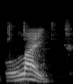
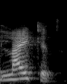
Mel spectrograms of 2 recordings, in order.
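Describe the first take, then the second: First: The ending is a single T sound. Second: The ending is said as an extra syllable. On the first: The speaker calls it right. "We say liked with the T" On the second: The speaker calls it wrong. "We don't say like it, no"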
